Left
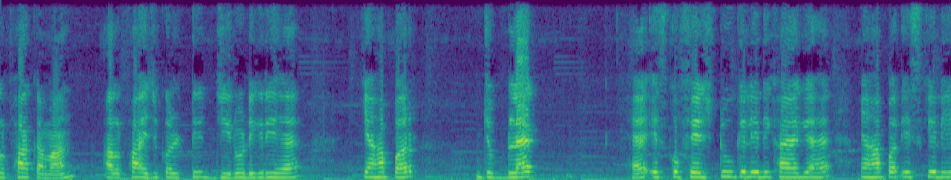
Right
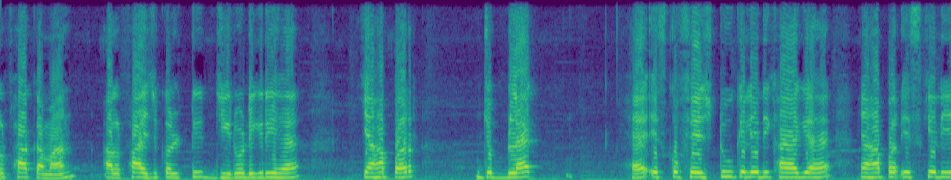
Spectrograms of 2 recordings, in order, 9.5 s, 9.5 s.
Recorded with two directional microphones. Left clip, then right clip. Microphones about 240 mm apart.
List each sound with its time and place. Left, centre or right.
0.0 s speech: right
6.3 s speech: right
